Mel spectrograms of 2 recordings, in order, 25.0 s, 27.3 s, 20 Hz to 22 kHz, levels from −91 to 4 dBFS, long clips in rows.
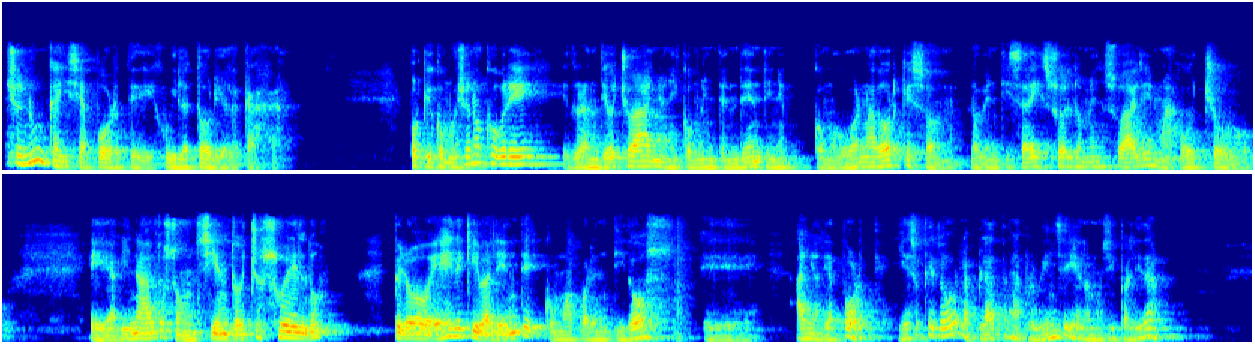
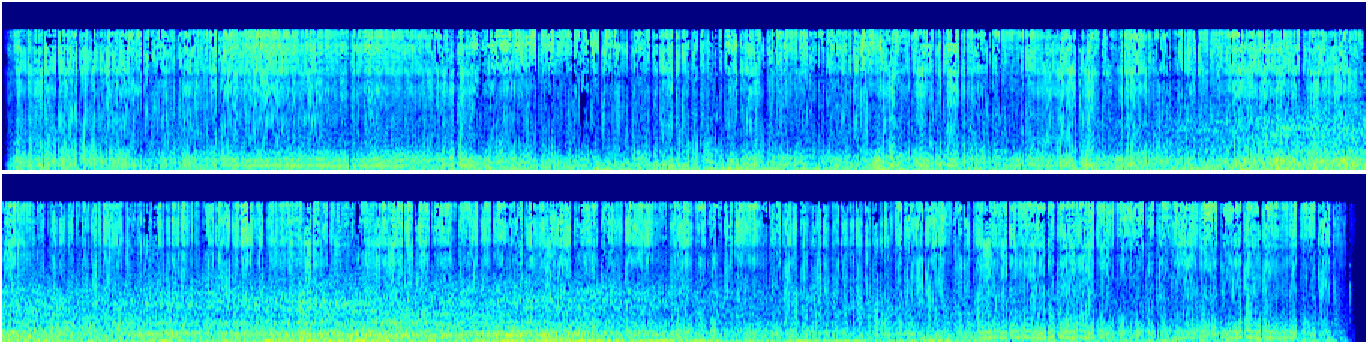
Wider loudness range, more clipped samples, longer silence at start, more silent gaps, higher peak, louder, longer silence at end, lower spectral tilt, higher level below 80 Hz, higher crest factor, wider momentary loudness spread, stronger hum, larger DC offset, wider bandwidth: first, 7 LU vs 3 LU; neither; about the same, 0.05 s vs 0 s; neither; second, -12 dBFS vs -8 dBFS; about the same, -31 LUFS vs -33 LUFS; first, 0.7 s vs 0.1 s; first, -6.5 dB/octave vs -2 dB/octave; second, -58 dBFS vs -46 dBFS; second, 18 dB vs 28 dB; first, 14 LU vs 5 LU; neither; second, under 0.1% vs 0.1%; second, 8.6 kHz vs 11.5 kHz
